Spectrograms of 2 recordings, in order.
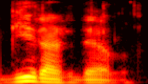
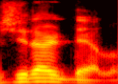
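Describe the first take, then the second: First: The name starts with a hard G sound. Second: The name starts with a soft J-like sound. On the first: This is the correct Italian pronunciation. The speaker calls it right. "o correto em italiano é" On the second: This is how people usually read the name. The speaker calls it wrong. "as pessoas me chamam de Gi, eu não corrijo porque falam Girardello"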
